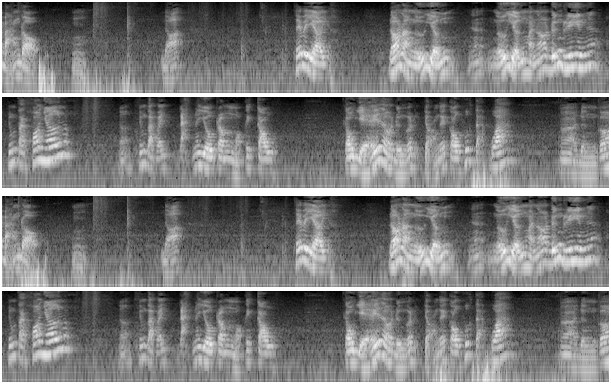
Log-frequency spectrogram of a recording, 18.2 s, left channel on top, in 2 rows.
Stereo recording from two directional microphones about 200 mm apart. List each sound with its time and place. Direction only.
0.0 s speech: 15° left (ahead or behind)
4.4 s speech: 10° left (ahead or behind)
14.2 s speech: 10° left (ahead or behind)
